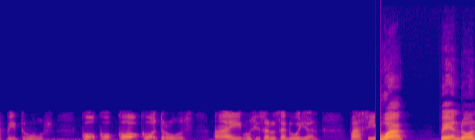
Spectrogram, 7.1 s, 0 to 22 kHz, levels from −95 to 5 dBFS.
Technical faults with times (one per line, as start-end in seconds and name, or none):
0.00-5.71 input switched to a poorer device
